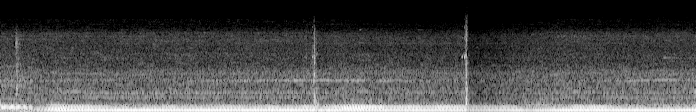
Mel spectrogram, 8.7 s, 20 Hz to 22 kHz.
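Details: 2013 Dodge Charger 3.6 that needed a jump start and stalled when put in gear, here jump-started with no check engine light on. Steady low hum holds firm when dropped into gear, no stumble or stall, a few light clicks; idles normally in gear.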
